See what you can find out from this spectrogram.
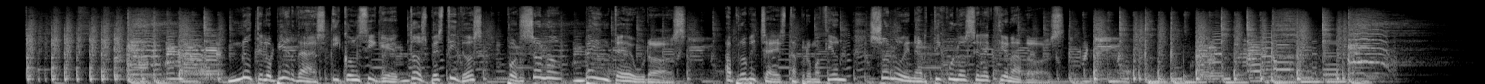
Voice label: ESP; HUMANA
